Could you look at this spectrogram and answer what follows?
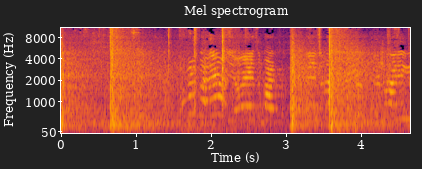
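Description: Diwali firecrackers bursting in a village, three sharp loud bangs spread across a few seconds with crackling between them, while people talk and shout nearby.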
